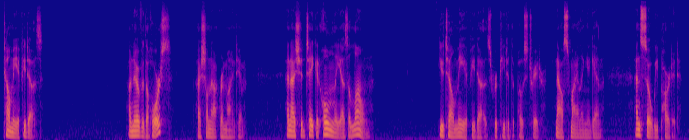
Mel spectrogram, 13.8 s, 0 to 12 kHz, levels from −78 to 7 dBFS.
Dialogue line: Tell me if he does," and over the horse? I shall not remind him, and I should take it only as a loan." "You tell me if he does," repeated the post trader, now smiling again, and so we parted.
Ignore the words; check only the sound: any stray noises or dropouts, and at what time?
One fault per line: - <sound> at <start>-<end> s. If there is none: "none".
none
